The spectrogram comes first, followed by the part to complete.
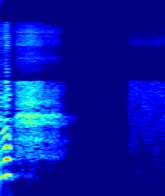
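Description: A soft breathy exhale trailing off a spoken word, lasting under a second, then dead silence, then a faint intake of breath just before speech resumes.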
